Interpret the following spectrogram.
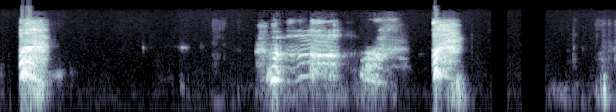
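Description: Short, breathy grunts and huffs of effort from a person miming hard digging: one just after the start, then three more close together a few seconds in.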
